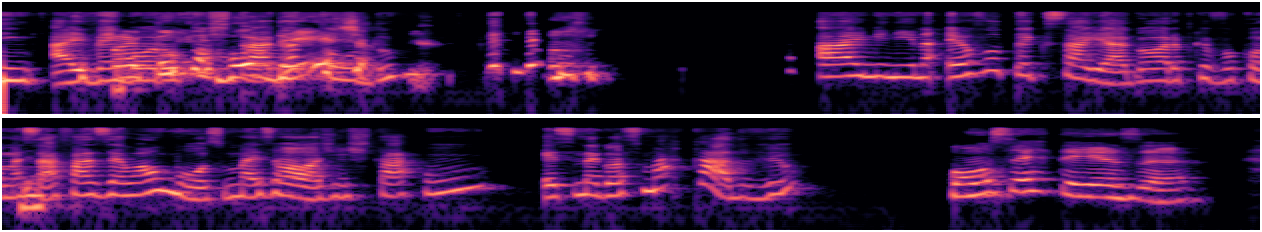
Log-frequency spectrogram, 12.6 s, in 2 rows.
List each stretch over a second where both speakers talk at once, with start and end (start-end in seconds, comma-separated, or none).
0.5-1.8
